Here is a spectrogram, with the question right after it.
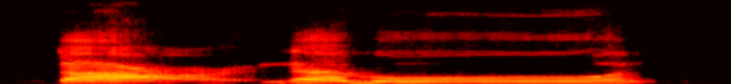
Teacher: तालमून, ता को आइन से मिलाना है, यहाँ पर बड़ी एहतियात करनी है, यहाँ पर आइन पढ़ना है, हमजा नहीं पढ़ना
